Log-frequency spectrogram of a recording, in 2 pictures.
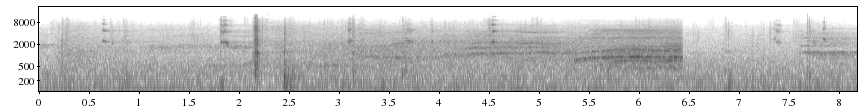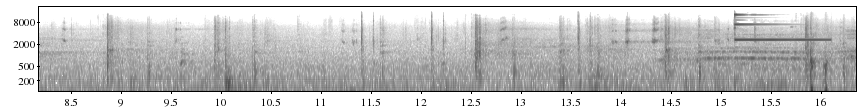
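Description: Badminton rally: rackets striking the shuttlecock in a fast men's doubles exchange, a long run of sharp hits at uneven intervals that come quicker in the second half, with shoe squeaks on the court mat and a sharp squeal near the end.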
